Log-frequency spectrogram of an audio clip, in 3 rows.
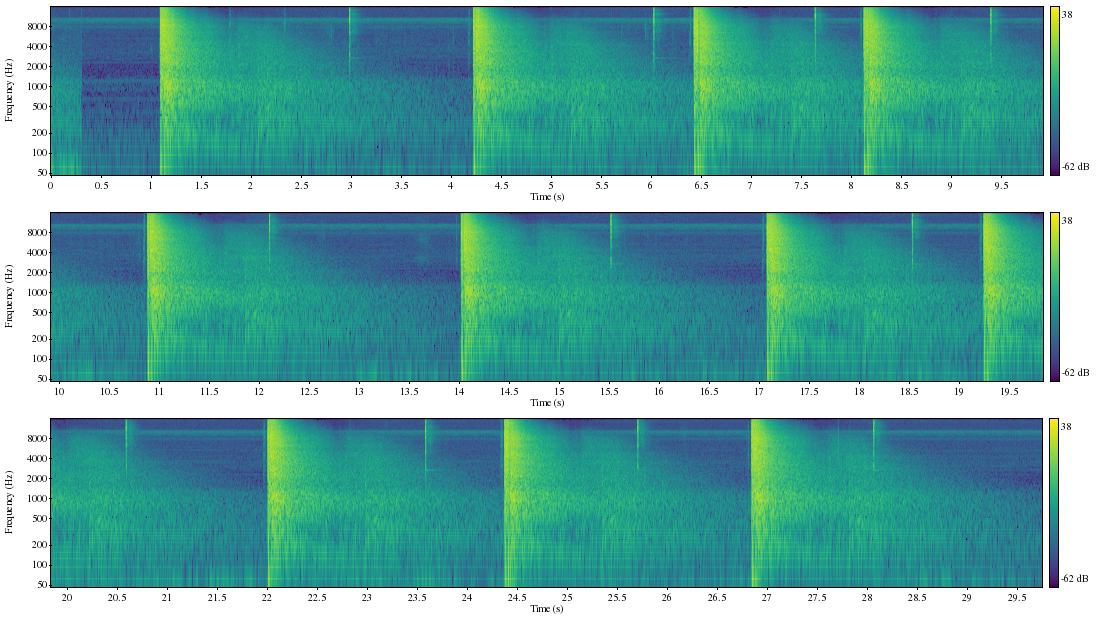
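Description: FN 509 Tactical 9mm pistol fired in slow, deliberate single shots, eleven in all, about every two to three seconds. Each sharp report trails off in a long echo.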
